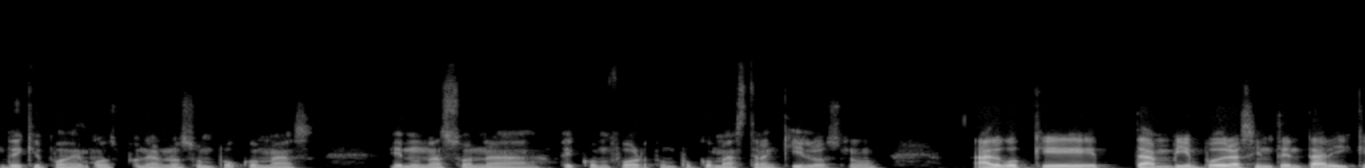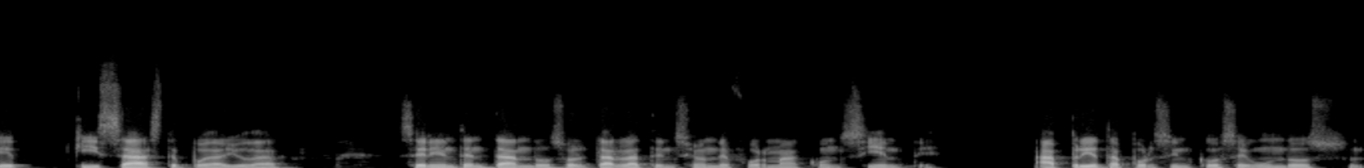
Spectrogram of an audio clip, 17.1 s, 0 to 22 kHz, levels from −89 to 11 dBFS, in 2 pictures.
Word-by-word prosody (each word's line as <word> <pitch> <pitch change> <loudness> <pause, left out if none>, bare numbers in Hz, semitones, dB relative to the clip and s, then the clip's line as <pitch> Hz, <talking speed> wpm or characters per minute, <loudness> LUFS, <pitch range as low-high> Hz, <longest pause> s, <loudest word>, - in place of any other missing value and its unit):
de 115 -2 -1
que 115 - -3
podemos 110 +1 -3
ponernos 100 +1 -5
un 105 -3 -4
poco 105 -1 -4
más 100 +1 -5 0.4
en 105 -2 -3
una 100 0 -2
zona 95 -3 -4
de 95 - -4
confort, 95 +1 -3
un 100 0 -7
poco 115 -1 -5
más 105 -1 -3
tranquilos, 100 -5 -3
¿no?, - - -7 0.6
algo 125 +5 +6
que 125 -6 +4
también 105 +2 +4
podrás 105 -1 +6
intentar 115 - +4
y 155 - +1
que, 105 -8 -1 0.3
quizás, 115 +6 +3
te - - -3
pueda 95 -1 -2
ayudar, 95 +5 -2 0.7
sería 105 0 +2
intentando 115 -1 +2
soltar 100 -3 +1
la 110 0 +2
tensión 100 +2 -6
de 100 -3 -3
forma 95 0 -5
consciente, 95 +2 -9 0.6
aprieta 120 +4 +2
por 105 -5 -3
5 110 +1 -4
segundos 105 +1 -4
105 Hz, 140 wpm, -25 LUFS, 100-115 Hz, 0.7 s, algo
